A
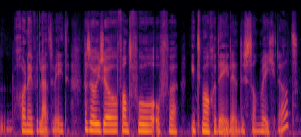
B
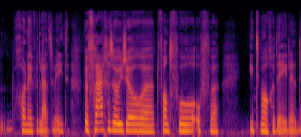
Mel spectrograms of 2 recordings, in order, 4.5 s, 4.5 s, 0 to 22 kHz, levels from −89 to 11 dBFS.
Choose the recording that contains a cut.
A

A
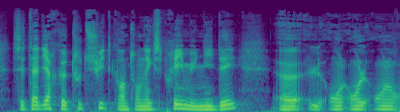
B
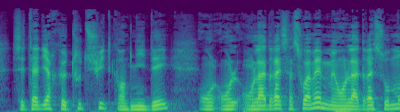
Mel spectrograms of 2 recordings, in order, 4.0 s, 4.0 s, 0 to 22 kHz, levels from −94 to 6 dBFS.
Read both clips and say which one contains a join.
B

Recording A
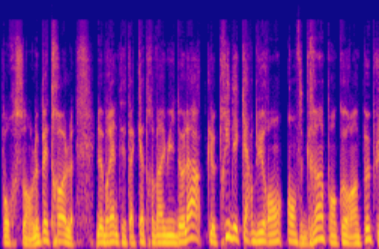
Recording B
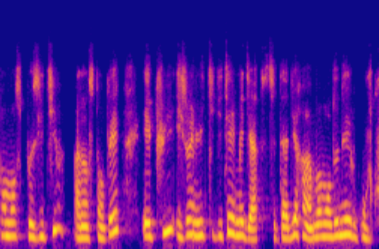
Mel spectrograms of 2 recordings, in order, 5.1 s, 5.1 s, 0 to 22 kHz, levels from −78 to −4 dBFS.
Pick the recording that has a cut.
A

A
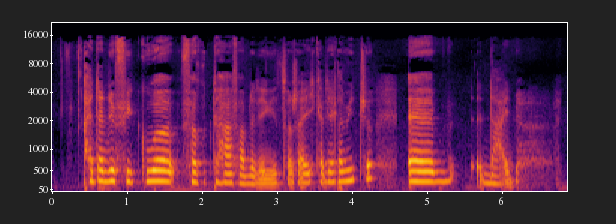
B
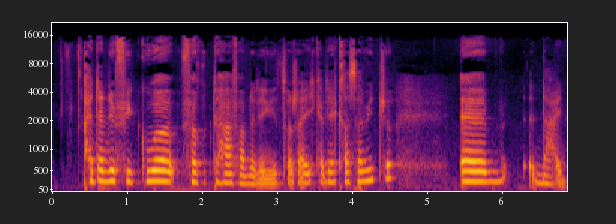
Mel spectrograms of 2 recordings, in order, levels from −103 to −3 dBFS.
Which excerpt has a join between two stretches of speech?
A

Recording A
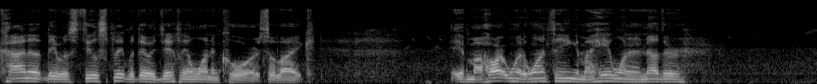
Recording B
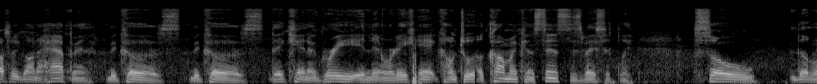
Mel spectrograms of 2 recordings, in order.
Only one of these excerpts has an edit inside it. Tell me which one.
B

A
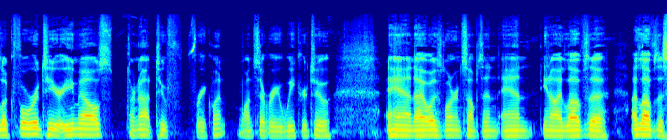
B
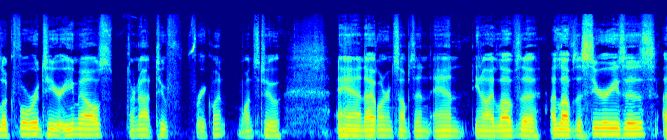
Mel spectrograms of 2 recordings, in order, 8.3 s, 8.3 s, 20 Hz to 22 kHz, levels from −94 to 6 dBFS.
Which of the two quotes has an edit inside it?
B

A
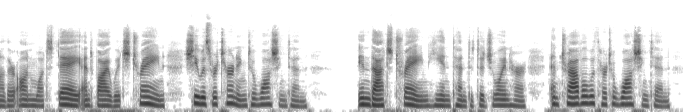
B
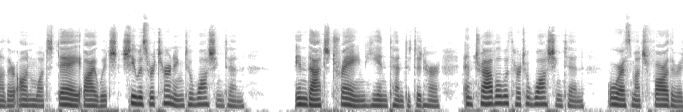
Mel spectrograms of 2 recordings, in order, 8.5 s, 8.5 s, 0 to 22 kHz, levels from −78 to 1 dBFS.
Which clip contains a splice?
B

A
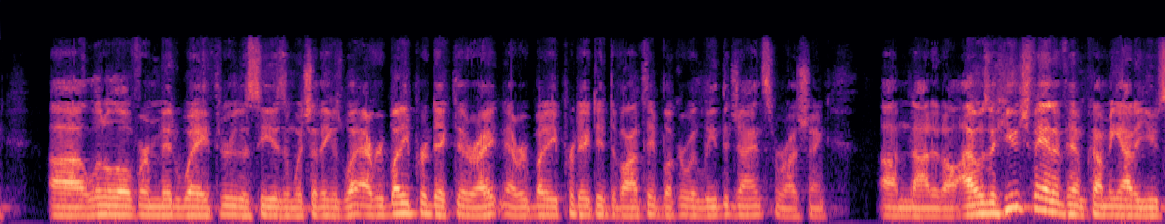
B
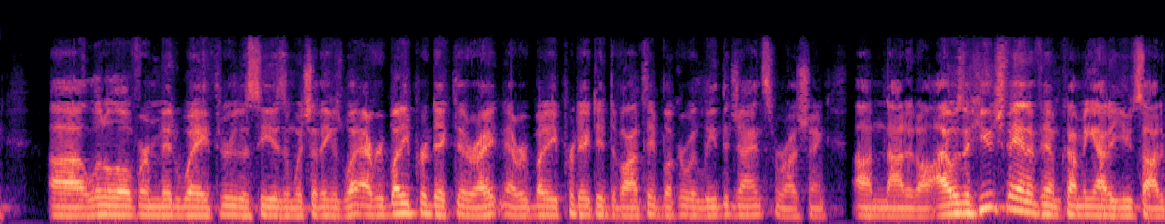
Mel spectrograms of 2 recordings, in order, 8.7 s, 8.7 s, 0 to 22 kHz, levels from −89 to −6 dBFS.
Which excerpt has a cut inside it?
B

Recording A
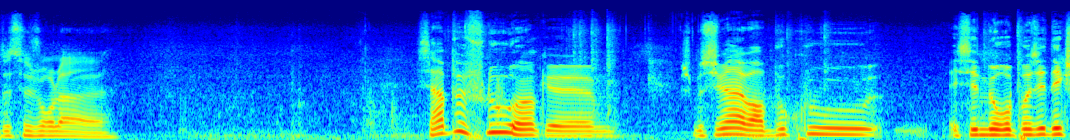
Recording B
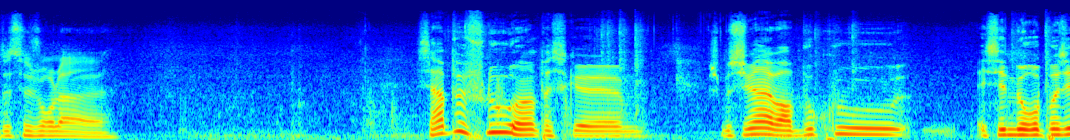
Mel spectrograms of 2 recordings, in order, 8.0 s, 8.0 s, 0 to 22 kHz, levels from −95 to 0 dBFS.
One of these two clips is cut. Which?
A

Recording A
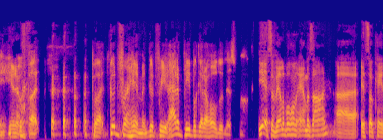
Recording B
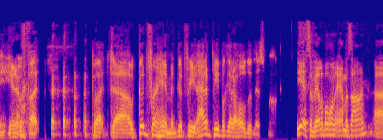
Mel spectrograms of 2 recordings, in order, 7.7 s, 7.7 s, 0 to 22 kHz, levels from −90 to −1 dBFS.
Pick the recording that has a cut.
A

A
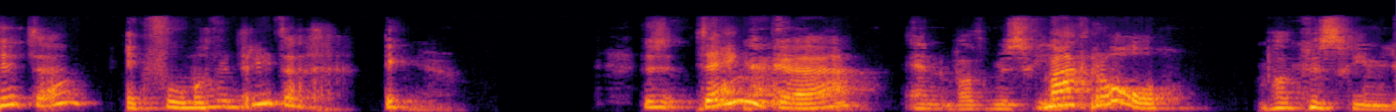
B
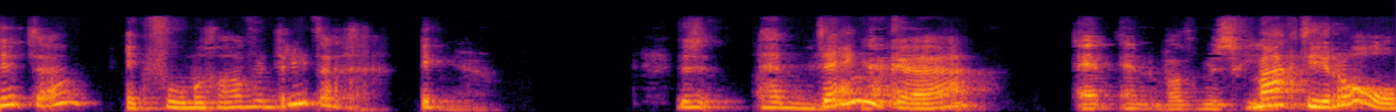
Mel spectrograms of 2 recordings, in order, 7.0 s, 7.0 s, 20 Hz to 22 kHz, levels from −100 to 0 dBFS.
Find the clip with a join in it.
A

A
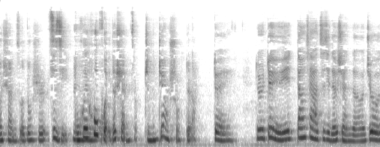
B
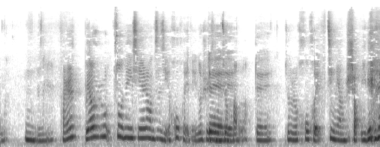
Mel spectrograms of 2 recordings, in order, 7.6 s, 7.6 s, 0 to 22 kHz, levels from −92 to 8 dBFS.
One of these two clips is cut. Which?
B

